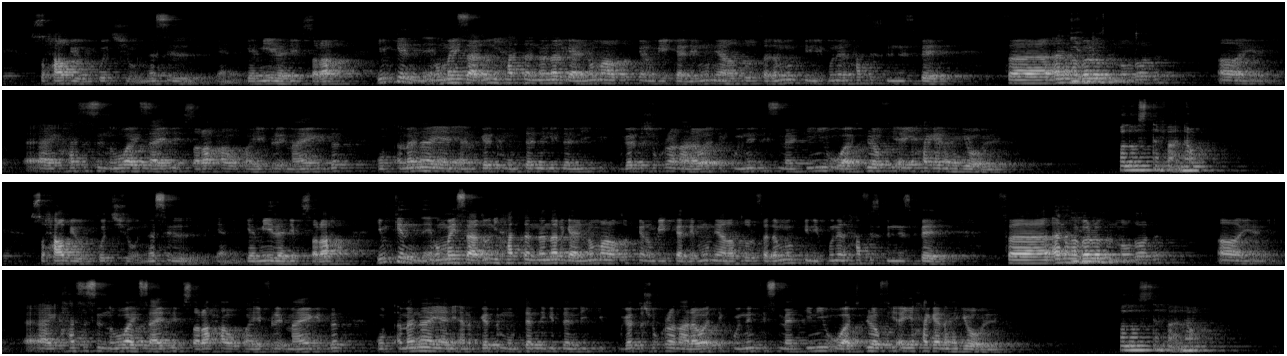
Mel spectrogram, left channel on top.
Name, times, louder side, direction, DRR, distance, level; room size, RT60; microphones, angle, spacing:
voice 1, 0.3-3.4 3.8-9.4 10.1-11.6 12.2-12.7 13.0-16.2 16.6-18.7 19.0-22.8, right 2 dB, 55° right, 4 dB, 1.8 m, -32 dB
voice 2, 10.7-11.0 24.0-24.8, equal, 55° left, 1 dB, 2.6 m, -32 dB
15.5 x 9.7 x 6.0 m, 1.2 s
head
